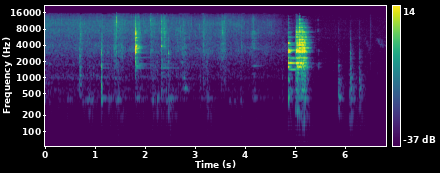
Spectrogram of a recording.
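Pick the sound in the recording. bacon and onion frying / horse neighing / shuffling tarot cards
bacon and onion frying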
